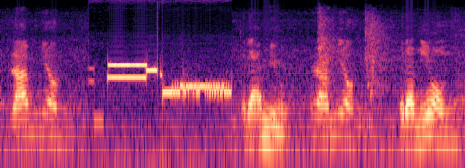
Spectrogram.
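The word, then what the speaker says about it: 라면: É que aqui a gente chama de ramen, mas na pronúncia mesmo é ramyeon.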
